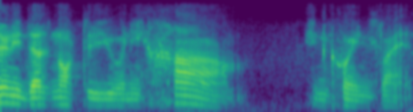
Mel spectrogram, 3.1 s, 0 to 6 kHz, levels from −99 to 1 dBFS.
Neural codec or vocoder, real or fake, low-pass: none; real; 5.4 kHz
